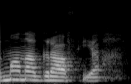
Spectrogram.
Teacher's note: Monoqrafiya sözündə hər iki O A-ya çevrilir.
